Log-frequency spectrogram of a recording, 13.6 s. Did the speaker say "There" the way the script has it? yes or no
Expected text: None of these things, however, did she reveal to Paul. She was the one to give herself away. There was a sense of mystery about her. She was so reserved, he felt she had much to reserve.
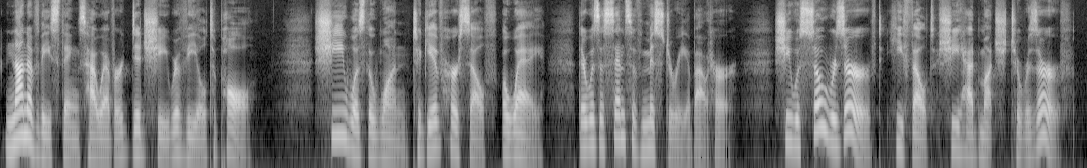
yes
